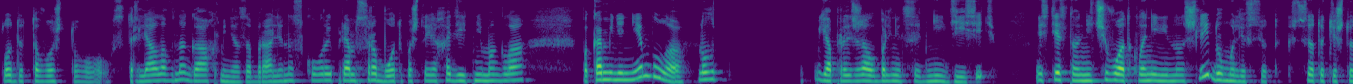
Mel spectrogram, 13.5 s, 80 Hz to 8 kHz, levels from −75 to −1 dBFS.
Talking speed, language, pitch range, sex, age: 175 wpm, Russian, 195-245 Hz, female, 20-39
